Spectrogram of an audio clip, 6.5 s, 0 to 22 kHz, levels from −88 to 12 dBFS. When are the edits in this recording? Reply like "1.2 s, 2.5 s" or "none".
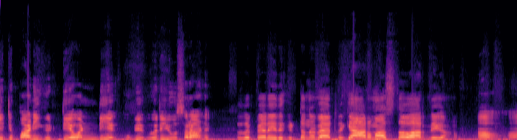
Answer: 2.9 s

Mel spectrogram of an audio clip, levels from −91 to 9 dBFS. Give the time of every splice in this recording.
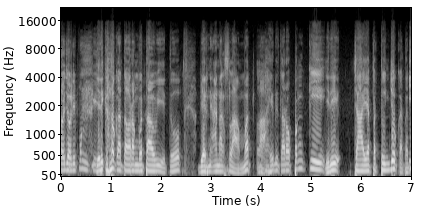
5.3 s

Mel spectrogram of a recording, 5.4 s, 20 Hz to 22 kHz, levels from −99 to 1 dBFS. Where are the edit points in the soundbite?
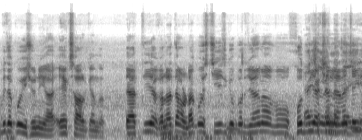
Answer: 1.8 s

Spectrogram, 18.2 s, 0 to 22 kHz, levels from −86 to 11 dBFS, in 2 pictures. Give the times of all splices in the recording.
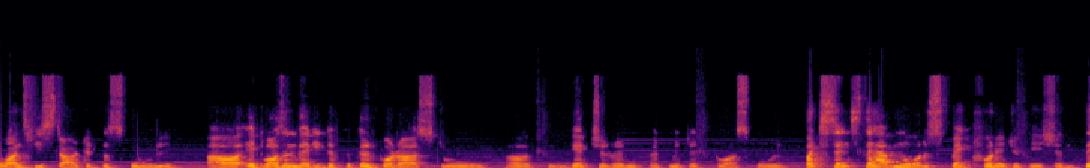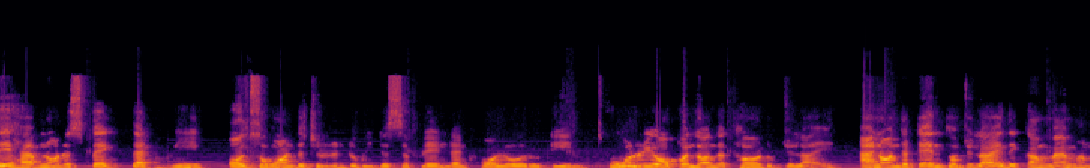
6.6 s

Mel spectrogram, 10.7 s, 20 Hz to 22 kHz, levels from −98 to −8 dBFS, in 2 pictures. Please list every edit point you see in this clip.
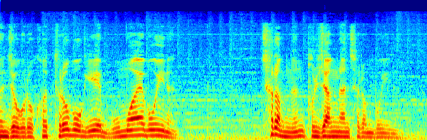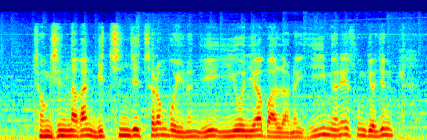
none

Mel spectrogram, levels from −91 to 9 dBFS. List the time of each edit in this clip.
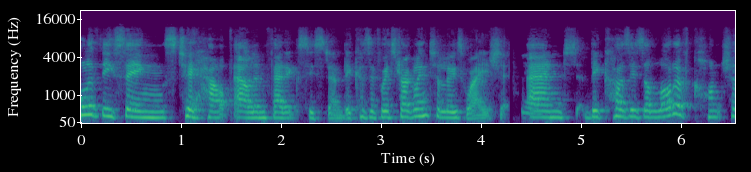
4.2 s

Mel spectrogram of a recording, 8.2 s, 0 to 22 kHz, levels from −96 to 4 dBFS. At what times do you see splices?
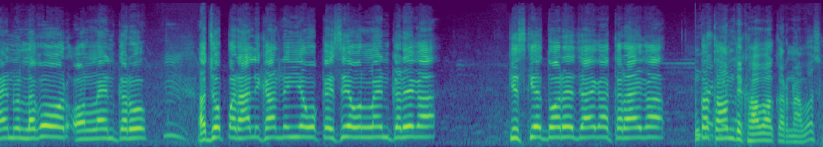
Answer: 6.9 s

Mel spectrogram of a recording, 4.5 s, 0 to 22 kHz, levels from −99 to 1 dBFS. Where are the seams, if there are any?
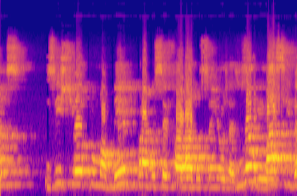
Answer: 3.6 s

